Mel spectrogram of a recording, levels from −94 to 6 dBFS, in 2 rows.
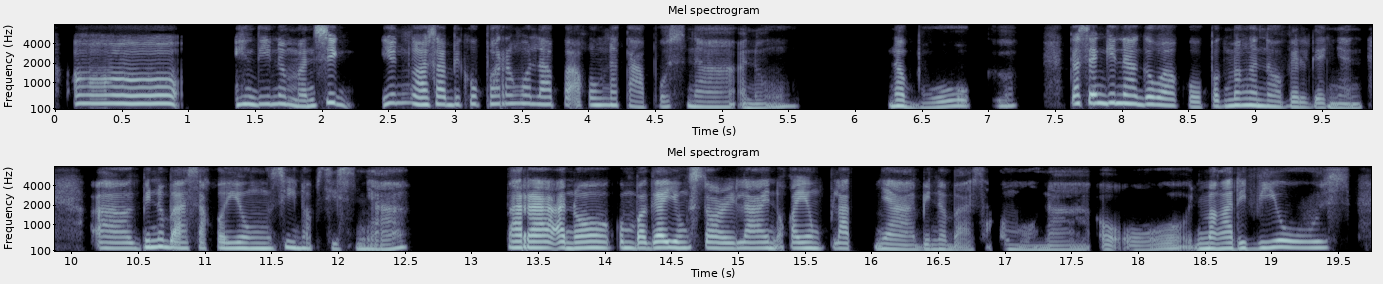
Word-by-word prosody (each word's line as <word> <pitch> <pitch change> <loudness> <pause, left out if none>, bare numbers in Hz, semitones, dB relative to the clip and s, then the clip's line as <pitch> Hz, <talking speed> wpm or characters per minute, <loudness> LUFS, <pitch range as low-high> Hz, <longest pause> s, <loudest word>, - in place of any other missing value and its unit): Ah, 285 -1 +3 0.4
hindi 265 +1 0
naman 215 -7 0
sig 240 -5 +4 0.2
'yon 300 +2 -1
nga 260 -5 +3
sabi 250 0 0
ko, 270 +1 -6
parang 275 +4 -4
wala 260 -3 -2
pa - - -5
akong 235 0 -2
natapos 185 -5 -6
na, 170 -1 -4
ano, 145 +6 -7 0.8
na 205 - +5
book. 180 +4 -5 0.6
Kasi 290 +2 +3
ang 300 - +3
ginagawa 255 -7 +2
ko 170 -3 -6
'pag 195 +3 -7
mga 225 +2 +2
novel, 175 -5 -2
ganyan, 140 -3 -6 0.3
ah, 190 -1 0
binabasa 225 0 +2
ko - - +1
yung 190 -1 +2
sinopsis 185 -4 -3
niya. 170 +4 -2 0.7
Para 210 -1 +7
ano, 205 +1 +4
kumbaga 200 0 +4
yung 205 -1 +3
storyline, 195 -1 +1
o 220 - -10
kaya 195 0 +3
'yong 195 - 0
plot 185 -1 -3 0.2
niya, 160 -3 -1
binabasa 155 - -7
ko - - -12
muna, 70 +1 -9
oo, 140 -10 -8
mga 185 +1 +2
reviews, 210 +3 -1
200 Hz, 145 wpm, -25 LUFS, 175-235 Hz, 0.8 s, Para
